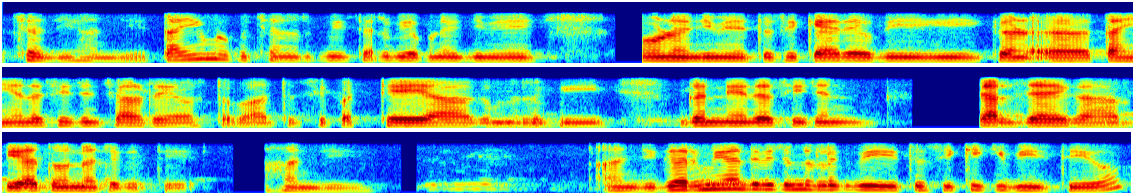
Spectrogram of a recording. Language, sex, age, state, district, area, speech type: Punjabi, female, 30-45, Punjab, Fazilka, rural, conversation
